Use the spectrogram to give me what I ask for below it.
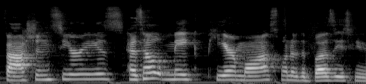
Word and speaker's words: Pyer Moss: you guys don't know Pierre Moss pronounced Pierre Moss not Peyer not here Pierre well then you haven't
